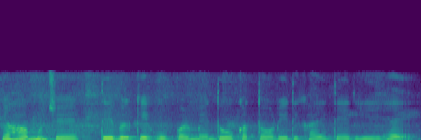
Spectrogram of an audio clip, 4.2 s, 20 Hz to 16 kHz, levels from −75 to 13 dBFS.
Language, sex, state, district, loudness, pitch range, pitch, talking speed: Hindi, female, Arunachal Pradesh, Longding, -16 LUFS, 185-205 Hz, 195 Hz, 170 wpm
